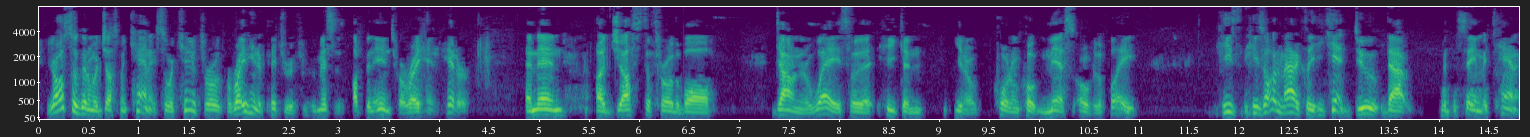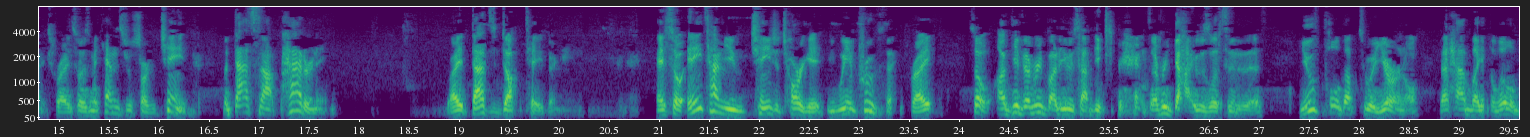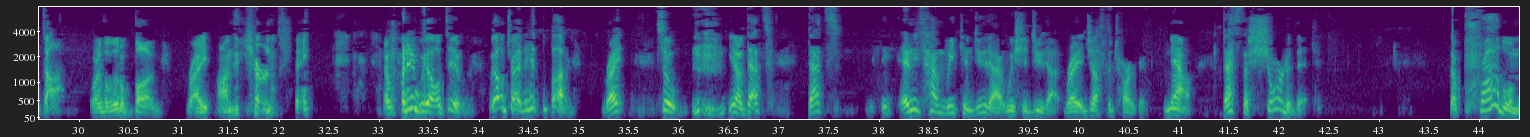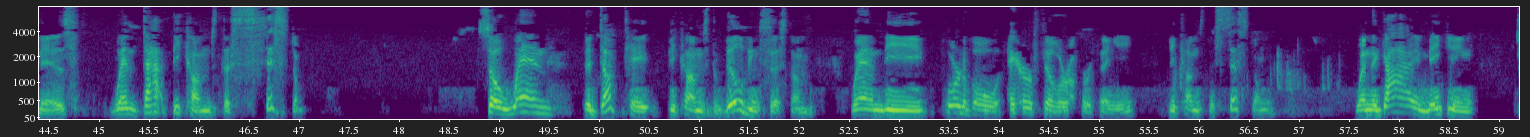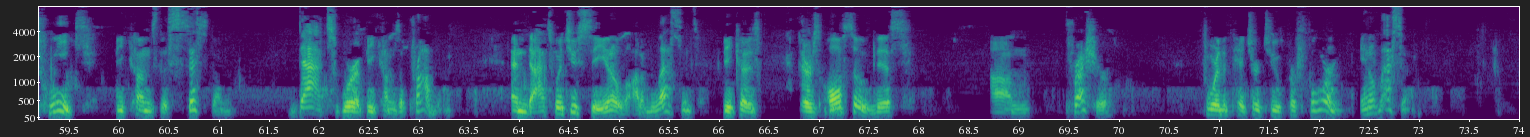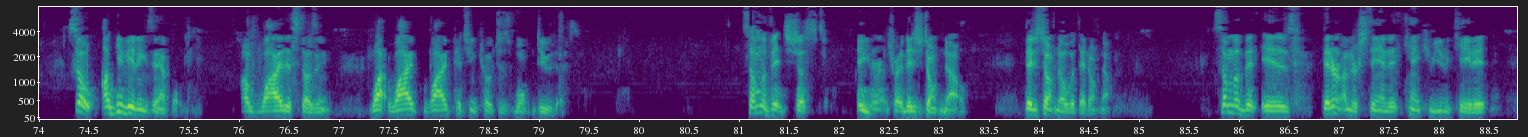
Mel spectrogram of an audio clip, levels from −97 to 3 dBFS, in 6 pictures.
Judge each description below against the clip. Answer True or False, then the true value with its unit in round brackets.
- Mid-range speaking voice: False (235 Hz)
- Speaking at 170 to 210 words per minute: True (180 wpm)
